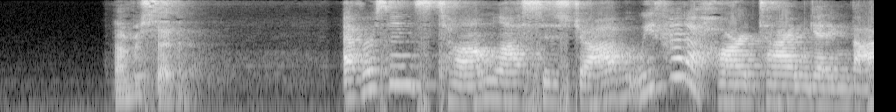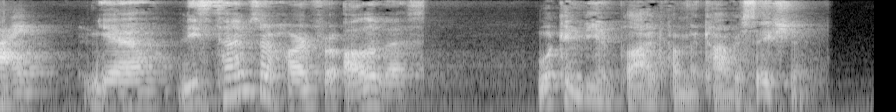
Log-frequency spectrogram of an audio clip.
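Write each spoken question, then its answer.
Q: What can be implied from the conversation?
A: They are struggling financially since Tom lost his job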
